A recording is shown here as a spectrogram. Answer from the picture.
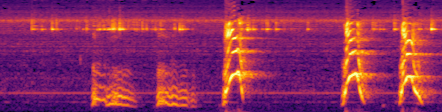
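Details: A long-haired Miniature Dachshund puppy, afraid of a roll of ribbon yet wanting to investigate it, gives two soft, whining growls, then three sharp, high barks out of fear.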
